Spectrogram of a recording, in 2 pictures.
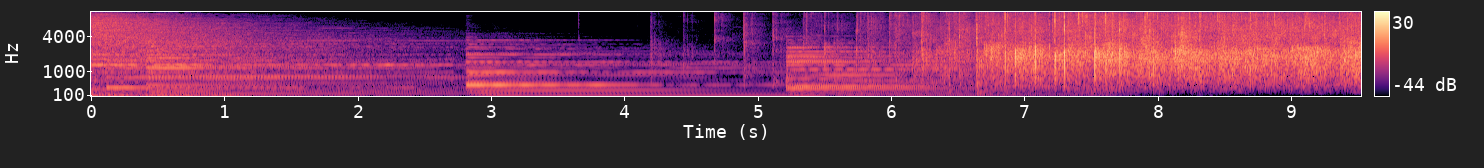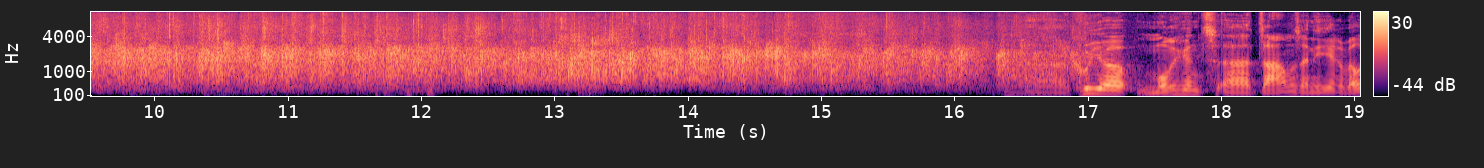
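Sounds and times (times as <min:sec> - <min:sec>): audience applause: 0:04.4 - 0:17.4.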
